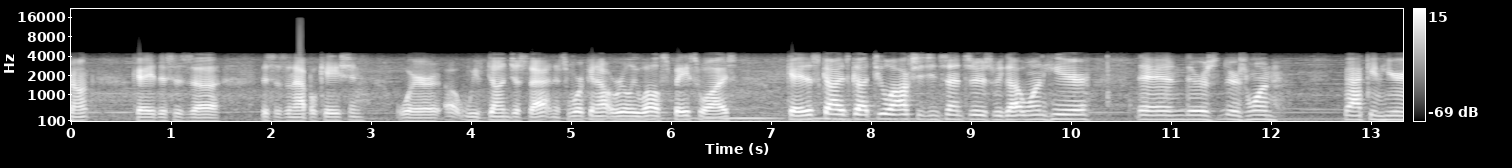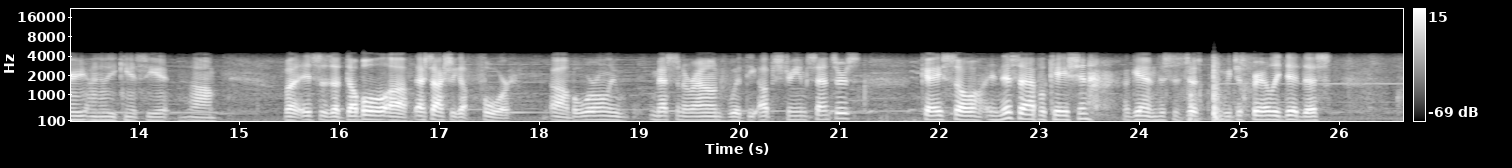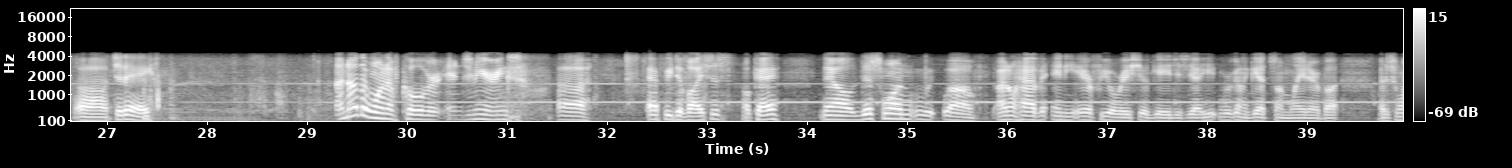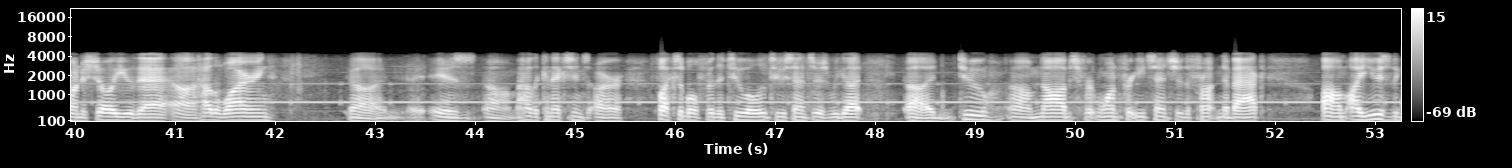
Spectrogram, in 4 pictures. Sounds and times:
Speech: 0.0s - 12.1s, 12.8s - 14.8s, 15.5s - 21.2s, 21.8s - 26.0s, 26.7s - 27.5s, 29.3s - 31.8s, 32.4s - 42.0s, 42.8s - 51.9s, 52.5s - 53.2s
Music: 0.0s - 51.4s.

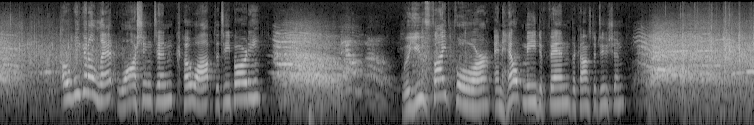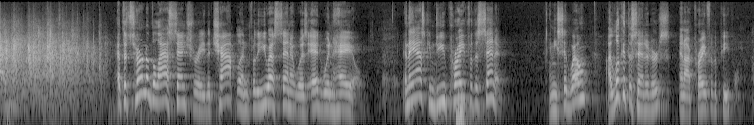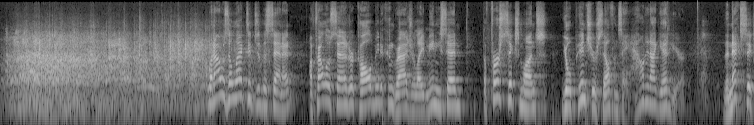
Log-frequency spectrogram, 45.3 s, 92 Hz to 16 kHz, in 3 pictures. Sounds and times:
Narration, monologue: 1.1s - 5.4s, 6.9s - 12.7s, 17.1s - 30.1s, 34.1s - 45.2s
Male speech, man speaking: 1.2s - 5.2s, 6.9s - 12.5s, 17.4s - 22.3s, 23.2s - 25.2s, 26.0s - 29.9s, 34.3s - 43.9s, 44.6s - 45.2s.

